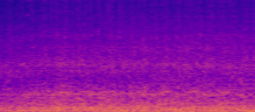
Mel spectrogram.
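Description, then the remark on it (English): Several car engines idle together in a steady, low rumble that fills the whole stretch, continuous, with faint crowd murmur mixed underneath. The cars are forming up to take VIPs across to St Andrew's Church in Farnham for a service celebrating Mike Hawthorne. “The cars are forming up to take some of the VIPs across to St Andrew's Church, where there is a service to celebrate Mike Hawthorne.”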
